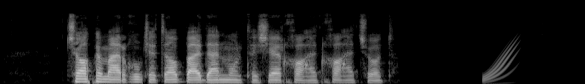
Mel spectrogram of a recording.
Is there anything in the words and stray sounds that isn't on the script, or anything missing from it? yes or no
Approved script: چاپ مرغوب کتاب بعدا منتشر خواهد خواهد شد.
yes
